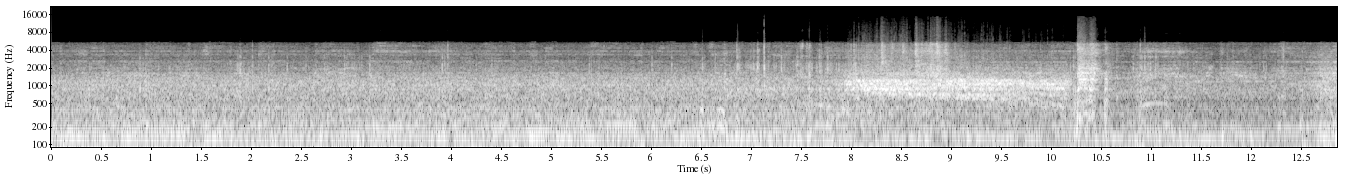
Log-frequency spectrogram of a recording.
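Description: Dash-cam recording of a car on the move: steady engine and road noise. About eight seconds in, a louder, higher-pitched noise lasts about two seconds, then a single sharp bang comes just past ten seconds.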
